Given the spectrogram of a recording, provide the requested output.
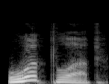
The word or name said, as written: woop woop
